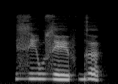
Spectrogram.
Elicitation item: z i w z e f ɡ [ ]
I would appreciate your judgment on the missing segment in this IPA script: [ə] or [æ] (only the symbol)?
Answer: ə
